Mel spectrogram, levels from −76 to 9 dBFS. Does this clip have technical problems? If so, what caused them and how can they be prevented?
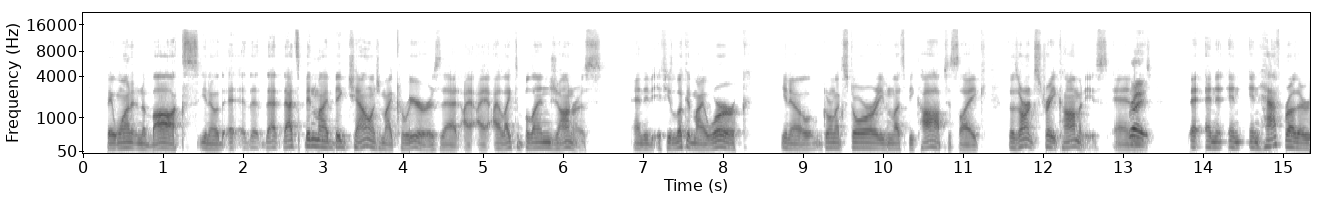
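Yes. An overlap between stream segments cuts a few milliseconds at 4.09 s (after "big challenge in my") and 10.06 s (before "let's be cops it's"). Each causes a tiny click or skip, seen as a waveform step and a thin vertical broadband line. The roughly 6 s spacing fits 6-second segments whose time stamps overlap, so the player trims audio that was never duplicated. Generating contiguous, non-overlapping segment time stamps prevents this.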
